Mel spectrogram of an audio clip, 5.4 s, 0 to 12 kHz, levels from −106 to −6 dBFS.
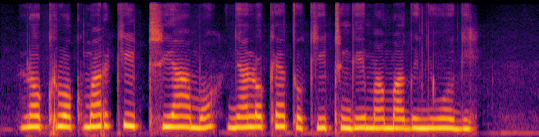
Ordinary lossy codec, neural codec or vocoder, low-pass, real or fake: none; codec, 44.1 kHz, 7.8 kbps, DAC; 10.8 kHz; fake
